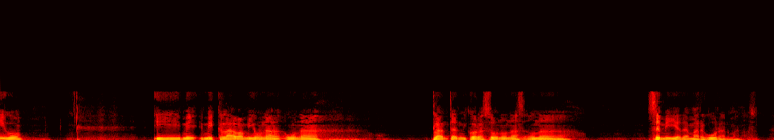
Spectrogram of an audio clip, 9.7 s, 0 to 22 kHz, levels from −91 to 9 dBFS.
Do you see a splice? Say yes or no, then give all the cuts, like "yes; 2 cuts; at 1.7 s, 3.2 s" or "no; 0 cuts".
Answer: no; 0 cuts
